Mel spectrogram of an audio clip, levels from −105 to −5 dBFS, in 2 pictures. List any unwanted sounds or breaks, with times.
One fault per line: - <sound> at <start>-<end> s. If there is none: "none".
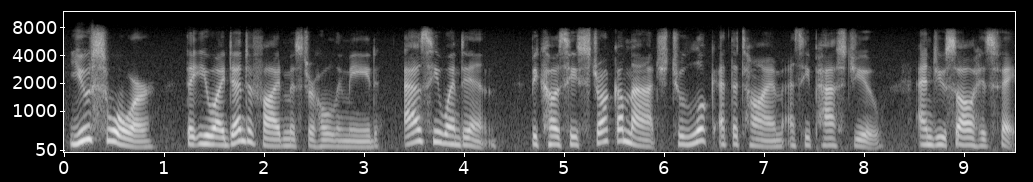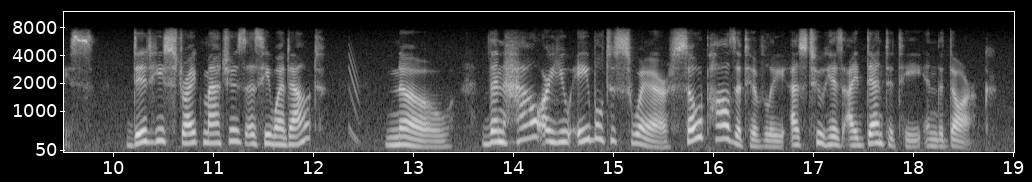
- chirp at 12.4-12.5 s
